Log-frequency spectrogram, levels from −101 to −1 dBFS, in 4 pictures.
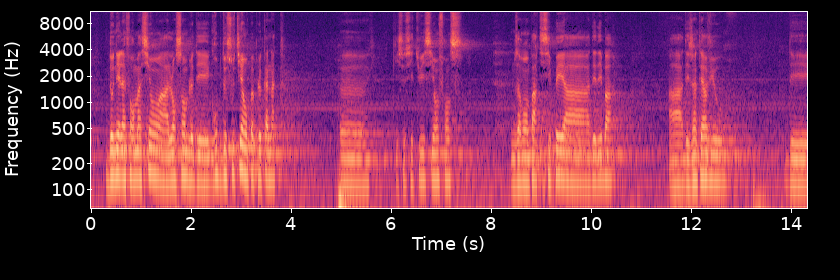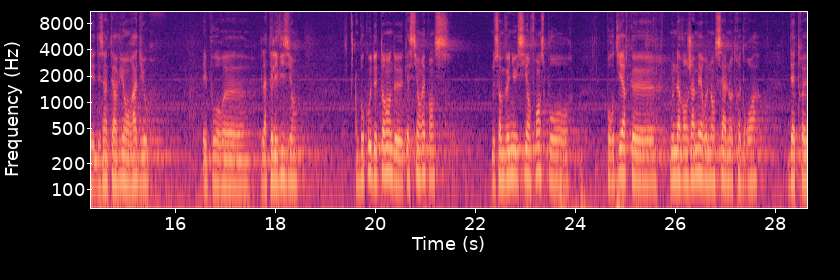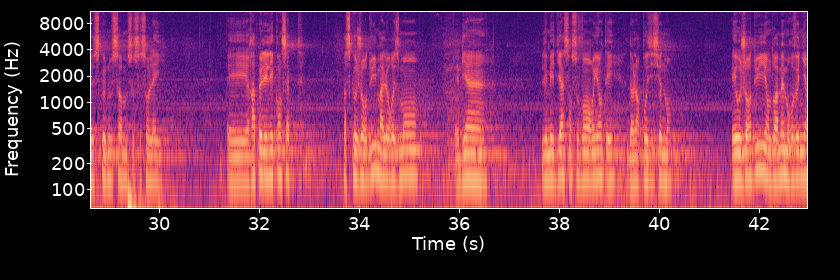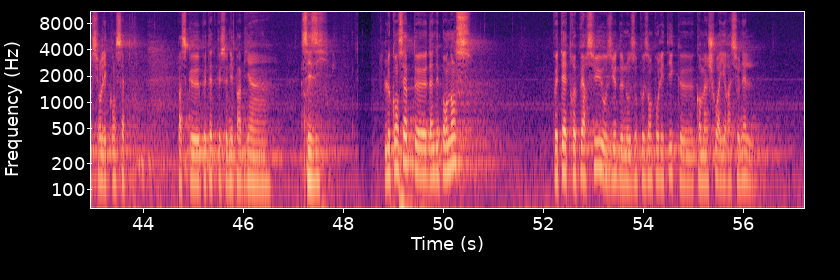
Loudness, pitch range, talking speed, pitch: -21 LUFS, 120-135 Hz, 125 wpm, 130 Hz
